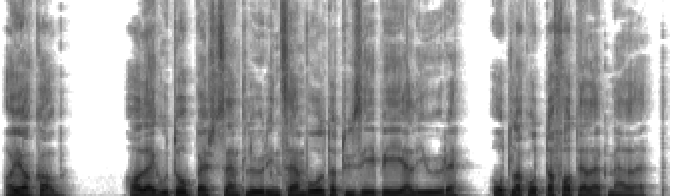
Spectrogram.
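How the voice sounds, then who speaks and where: A man voicing a dying older woman with a smoky, raspy voice who talks bluntly and wearily. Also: medium pitch, expressive, dark tone, natural voice. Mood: gruff, weary. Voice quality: raspy, smoke-roughened. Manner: blunt, weary, coarse talk.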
